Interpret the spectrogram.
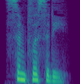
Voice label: "simplicity", US female; everyone-can-use-english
